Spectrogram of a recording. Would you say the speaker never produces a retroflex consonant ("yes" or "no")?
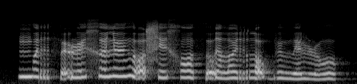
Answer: no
